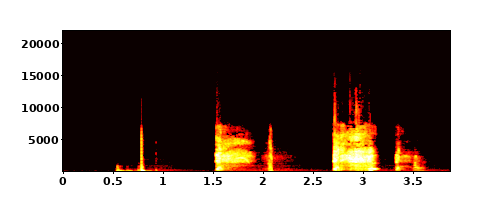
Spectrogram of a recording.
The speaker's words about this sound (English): Getting worked up here, coughing.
